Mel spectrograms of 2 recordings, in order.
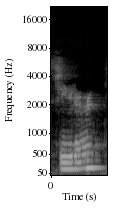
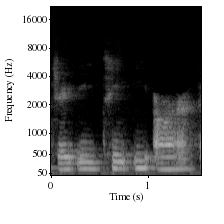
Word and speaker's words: Jeter: And my last name is Jeter, Jeter.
